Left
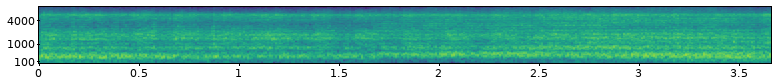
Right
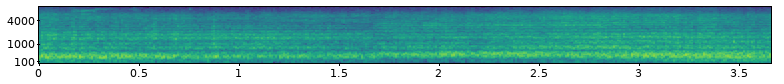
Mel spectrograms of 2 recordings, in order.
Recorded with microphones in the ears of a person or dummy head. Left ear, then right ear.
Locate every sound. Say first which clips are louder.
0.0 s an aircraft: left 2 dB; 20° left (ahead or behind); by 3.7 s 25° left (ahead or behind)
